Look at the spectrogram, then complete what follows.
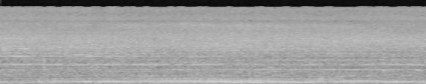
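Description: A low engine rumble that builds about a second in and fades near the end, over a steady hiss.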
